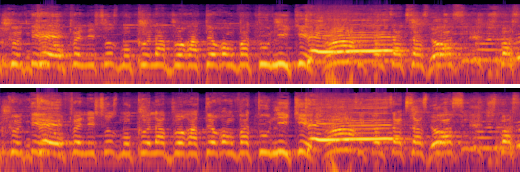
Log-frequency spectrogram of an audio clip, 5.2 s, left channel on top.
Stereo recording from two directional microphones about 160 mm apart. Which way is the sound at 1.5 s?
30° right (ahead or behind).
